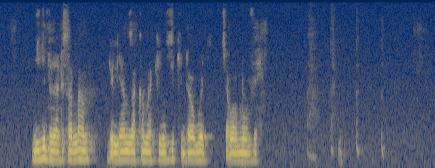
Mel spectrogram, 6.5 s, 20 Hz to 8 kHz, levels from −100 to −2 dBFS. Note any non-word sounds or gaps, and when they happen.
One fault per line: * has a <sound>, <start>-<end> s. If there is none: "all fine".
* has a cough, 4.6-6.1 s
